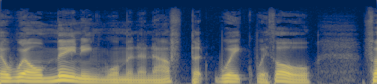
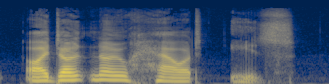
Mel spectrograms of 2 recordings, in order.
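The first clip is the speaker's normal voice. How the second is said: muttered, mumbled; 5 semitones higher than usual. Ralph mutters in reply to a plea to help his brother's children. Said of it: "muttered Ralph".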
